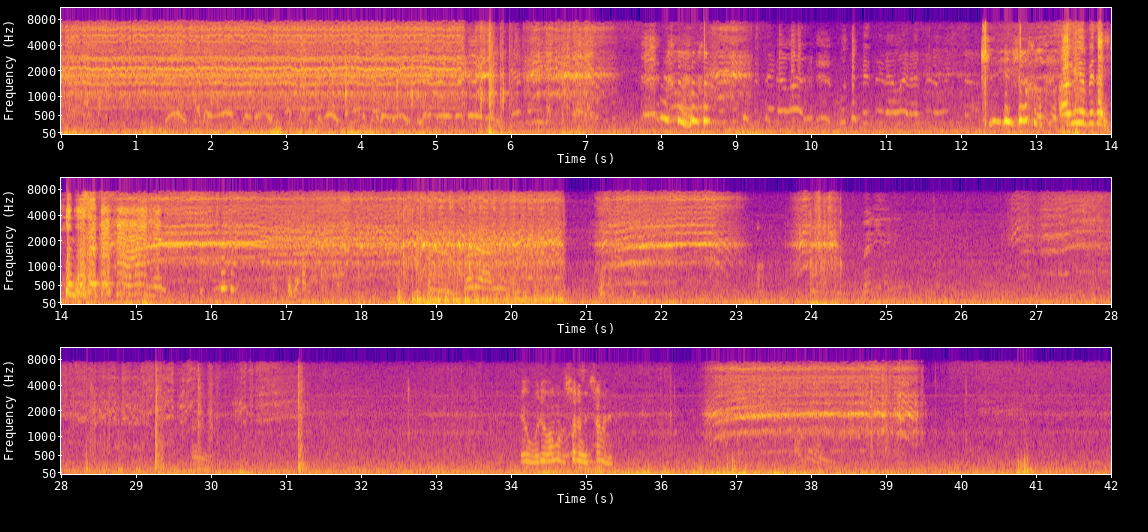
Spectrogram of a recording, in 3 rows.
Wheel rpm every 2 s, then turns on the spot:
210, 210, 160, 60, 20, 0, 20, 120, 160, 150, 120, 70, 20, 10, 10, 20, 20, 20, 110, 100, 20.
12-14 26-28 30-36 40-42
